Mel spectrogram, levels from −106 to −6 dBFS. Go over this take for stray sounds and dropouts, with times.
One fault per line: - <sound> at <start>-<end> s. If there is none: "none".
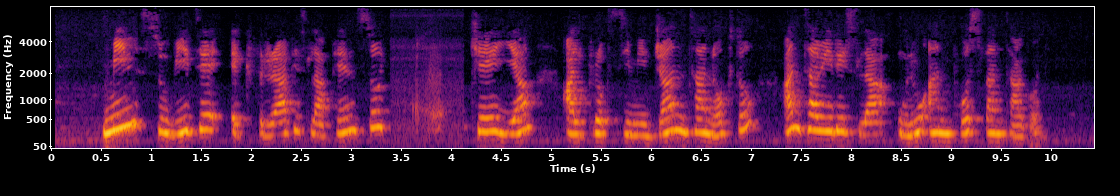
- laugh at 3.5-4.0 s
